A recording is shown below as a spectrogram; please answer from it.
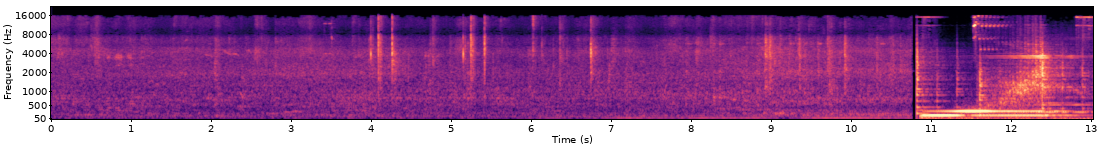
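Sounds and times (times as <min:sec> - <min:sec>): music: 0:10.8 - 0:13.0.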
